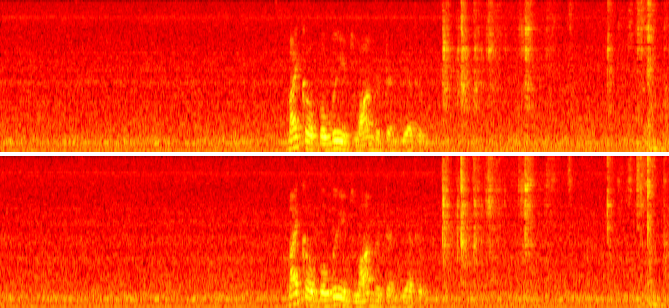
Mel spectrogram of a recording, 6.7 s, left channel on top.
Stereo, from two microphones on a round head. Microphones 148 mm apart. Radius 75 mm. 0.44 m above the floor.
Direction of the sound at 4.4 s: 40° right (ahead or behind).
